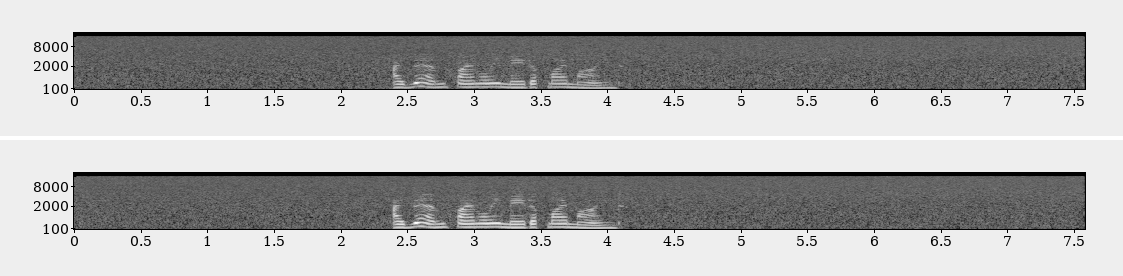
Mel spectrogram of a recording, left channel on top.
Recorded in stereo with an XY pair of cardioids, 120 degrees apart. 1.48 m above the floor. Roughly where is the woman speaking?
Ahead right.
